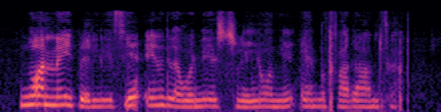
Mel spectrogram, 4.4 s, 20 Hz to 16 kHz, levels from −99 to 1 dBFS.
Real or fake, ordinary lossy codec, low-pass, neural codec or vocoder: fake; MP3, 64 kbps; 10.8 kHz; codec, 24 kHz, 1.5 kbps, HILCodec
